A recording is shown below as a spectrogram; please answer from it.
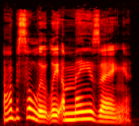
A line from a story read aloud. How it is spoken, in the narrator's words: Tingcha Wen murmured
